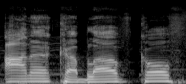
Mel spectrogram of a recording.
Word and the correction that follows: Kabakova: I knew I was gonna fuck it up. That's why I didn't want to say it. – It's okay. So it's Anna Kabakova.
